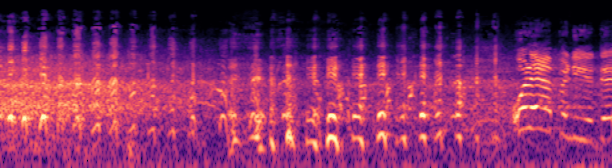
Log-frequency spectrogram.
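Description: A young man laughs heartily close by.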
